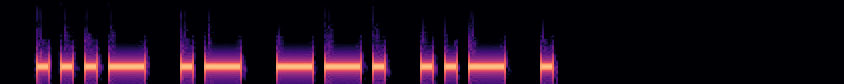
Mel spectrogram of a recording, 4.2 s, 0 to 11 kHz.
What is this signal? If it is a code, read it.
Morse code, heard as a keyed tone, about 20 wpm, 700 Hz. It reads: VAGUE
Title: 5 Letter Words - First 3 Letters Given - 20wpm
